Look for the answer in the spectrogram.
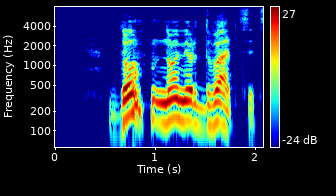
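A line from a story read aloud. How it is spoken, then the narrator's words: Laughing. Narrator (Russian): смеясь она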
